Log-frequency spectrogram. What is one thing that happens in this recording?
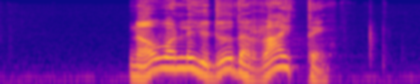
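A woman speaks with feeling.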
